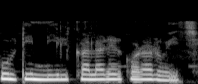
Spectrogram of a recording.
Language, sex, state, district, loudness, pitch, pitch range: Bengali, female, West Bengal, Cooch Behar, -11 LUFS, 230 Hz, 225-240 Hz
